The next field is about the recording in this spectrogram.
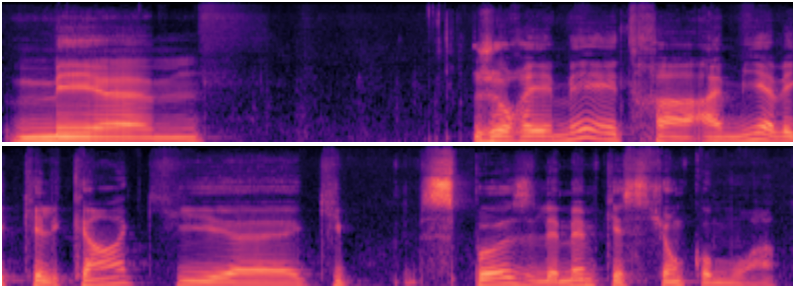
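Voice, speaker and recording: Man, Greek accent, native Greek speaker, mid-pitched voice, halting, reflective, conversational author interview. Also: a little mellow. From Greece. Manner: halting, searching for words, thoughtful. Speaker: writer being interviewed. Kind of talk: conversational answers at a book talk.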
